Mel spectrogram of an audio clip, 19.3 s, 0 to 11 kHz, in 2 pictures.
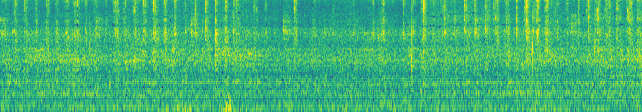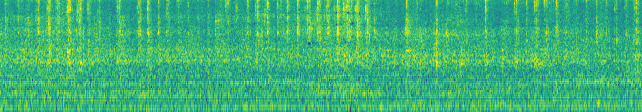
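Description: Mustang 5.0's supercharged V8 engine idling steadily, with one sharp click about three and a half seconds in.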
